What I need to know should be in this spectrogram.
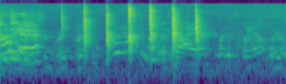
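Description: A woman claps her hands close by.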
